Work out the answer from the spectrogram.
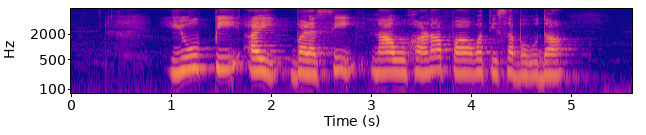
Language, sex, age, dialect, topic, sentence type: Kannada, female, 18-24, Central, banking, question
